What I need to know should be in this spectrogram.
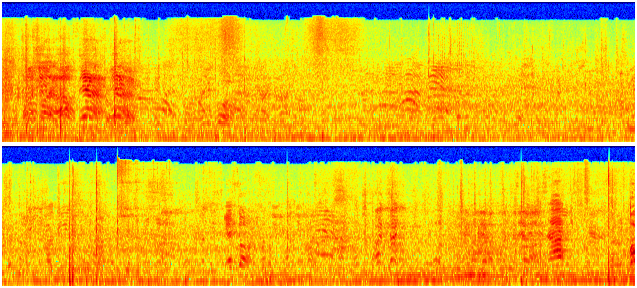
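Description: Men shout to each other across an outdoor pitch.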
